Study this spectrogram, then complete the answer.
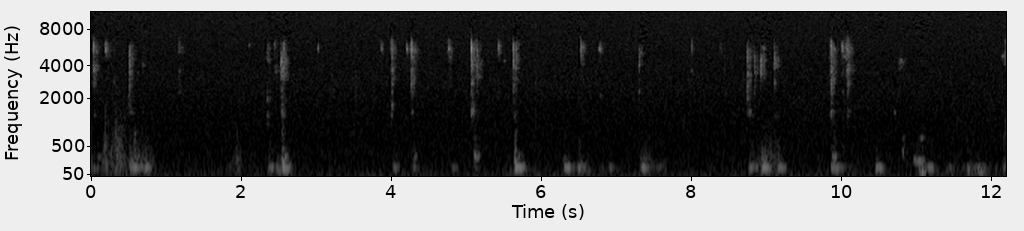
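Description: Quiet, irregular clicks and taps of typing on a computer keyboard come in small clusters and short pauses, faint and close, with no voices over them.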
